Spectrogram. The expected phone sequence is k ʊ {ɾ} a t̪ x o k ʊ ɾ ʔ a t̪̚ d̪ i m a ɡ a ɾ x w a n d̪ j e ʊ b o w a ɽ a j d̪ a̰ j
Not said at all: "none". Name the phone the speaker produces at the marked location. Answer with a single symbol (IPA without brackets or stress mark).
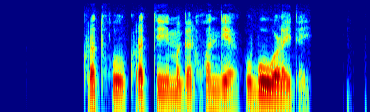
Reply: ɾ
